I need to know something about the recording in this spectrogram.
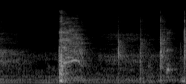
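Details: One clear cough, then a few softer small coughs over quiet room noise: a stubborn cough that has lasted almost a month without getting better, recorded before traditional kerokan (coin-scraping) treatment.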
